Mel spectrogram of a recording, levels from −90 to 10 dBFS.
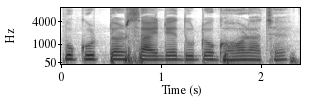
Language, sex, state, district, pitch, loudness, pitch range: Bengali, male, Assam, Kamrup Metropolitan, 165 Hz, -16 LUFS, 155-170 Hz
